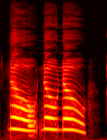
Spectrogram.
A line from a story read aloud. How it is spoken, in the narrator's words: I squeaked, dreading the thought of being plunged into darkness again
